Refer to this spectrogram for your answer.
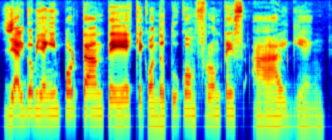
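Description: A woman's voice: fairly low pitch, a little slow, a bit bright, clean tone, no echo. A woman giving emphatic advice in a motivational talk, acting out example conversations. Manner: emphatic, acts out example dialogues. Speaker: advice speaker.

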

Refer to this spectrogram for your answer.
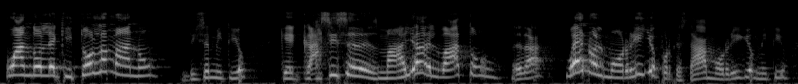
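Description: Very high, bright woman storyteller. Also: big pitch swings, normal speed. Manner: chatty, slangy, tags questions to the listener. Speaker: podcast host. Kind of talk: casual storytelling.

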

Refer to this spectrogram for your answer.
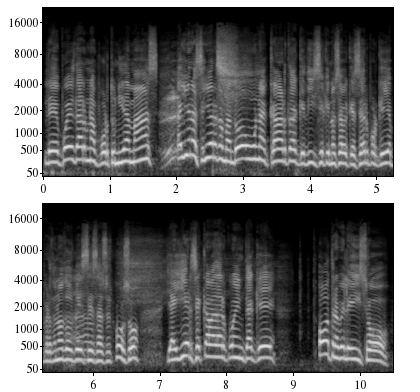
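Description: A brassy middle-aged gossip, put on by a man, chats on a radio comedy show. The voice sits very high and pries with bawdy teasing. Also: brisk, no room sound. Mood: gossipy. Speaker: radio co-host.

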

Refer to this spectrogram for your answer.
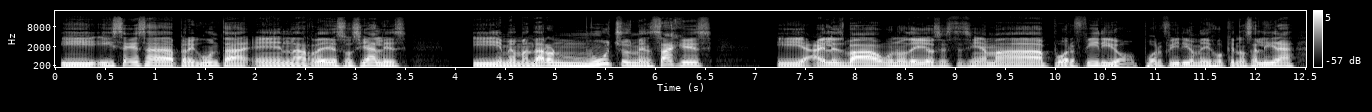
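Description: A man's voice: on the high side, measured pace, clear, resonant tone, no echo, clean studio sound. A man hosting a casual call-in show, greeting listeners by name and laughing often. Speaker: radio show host.

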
